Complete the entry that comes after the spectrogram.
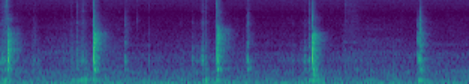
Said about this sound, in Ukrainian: беремо декілька картоплинок, обчищаємо і нарізаємо ось такими дрібненькими можна кубиками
